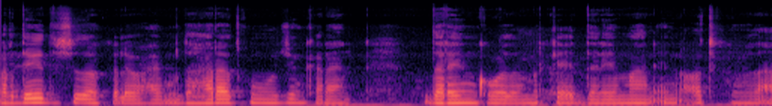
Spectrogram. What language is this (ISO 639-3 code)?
som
